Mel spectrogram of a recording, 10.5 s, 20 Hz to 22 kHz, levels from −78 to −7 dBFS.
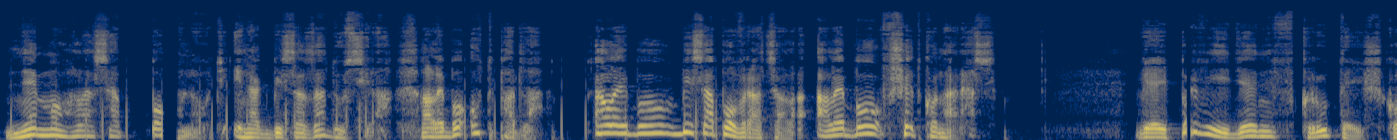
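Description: AAC frame loss with muting occurs at 1.20 s, 5.94 s and 8.89 s. At 1.20 s the speech drops out for about 128 ms, which fits three consecutive frames. The two later gaps are about 43 ms each, consistent with a single frame. The decoder zeroed the missing spectra, and the overlapping transform windows taper the sound down into each silence and back up after it, leaving a soft-edged hole at 1.20 s and brief dips at the later two.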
